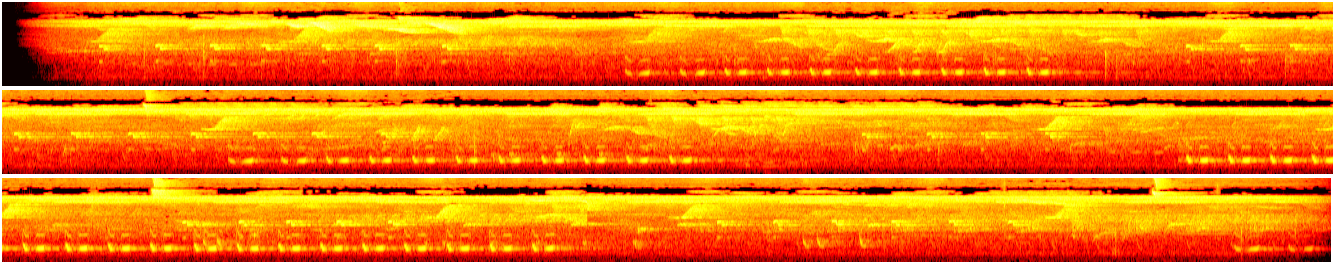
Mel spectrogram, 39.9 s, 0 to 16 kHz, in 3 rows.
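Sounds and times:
high insect drone: 0:00.4 - 0:39.9.

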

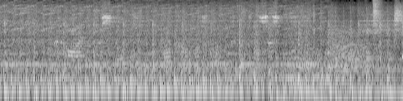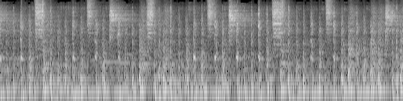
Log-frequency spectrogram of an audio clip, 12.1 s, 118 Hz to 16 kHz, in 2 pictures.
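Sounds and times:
bass drum: 0:00.0 - 0:12.0.

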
